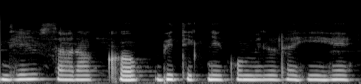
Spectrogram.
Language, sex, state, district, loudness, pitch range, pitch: Hindi, female, Arunachal Pradesh, Papum Pare, -15 LUFS, 215-220 Hz, 215 Hz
